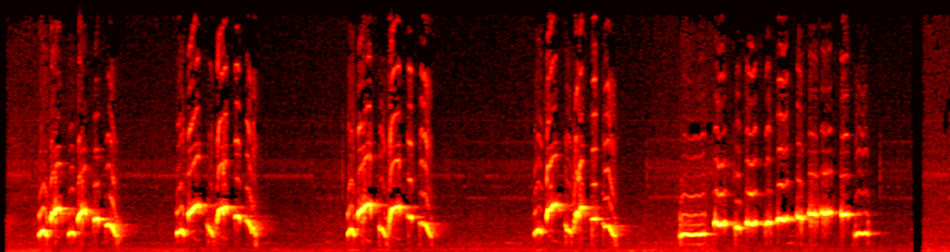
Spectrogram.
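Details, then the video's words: Cockatiel singing, used for training another cockatiel to sing: four quick bursts of bright chirpy whistled notes at regular intervals, followed by a longer run of whistles climbing steadily in pitch and ending on one low note. "Aprenda Como Ensinar a Calopsita a Cantar"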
